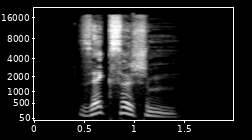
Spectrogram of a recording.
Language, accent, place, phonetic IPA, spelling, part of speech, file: German, Germany, Berlin, [ˈzɛksɪʃm̩], sächsischem, adjective, De-sächsischem.ogg
- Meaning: strong dative masculine/neuter singular of sächsisch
